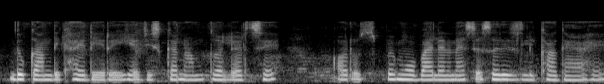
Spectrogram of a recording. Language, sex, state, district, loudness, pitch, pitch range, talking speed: Hindi, female, Maharashtra, Chandrapur, -18 LUFS, 215 Hz, 210-225 Hz, 170 wpm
